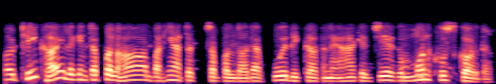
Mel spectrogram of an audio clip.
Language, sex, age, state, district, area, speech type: Maithili, male, 18-30, Bihar, Samastipur, rural, conversation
